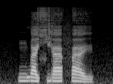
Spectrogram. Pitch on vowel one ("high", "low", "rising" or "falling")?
falling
